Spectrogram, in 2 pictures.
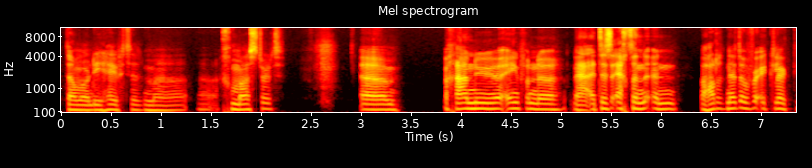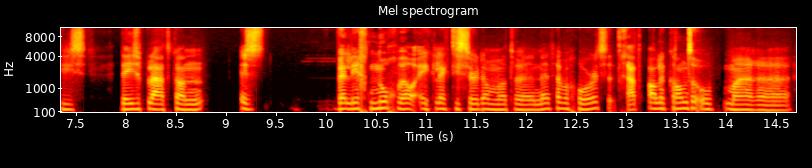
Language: Dutch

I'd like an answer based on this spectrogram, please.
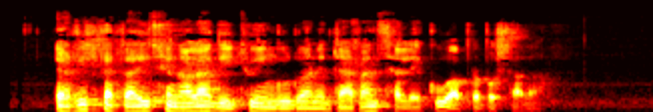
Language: Basque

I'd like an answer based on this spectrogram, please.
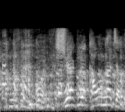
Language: Japanese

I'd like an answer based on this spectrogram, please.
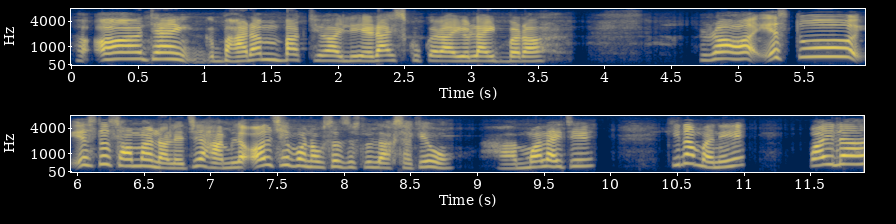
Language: Nepali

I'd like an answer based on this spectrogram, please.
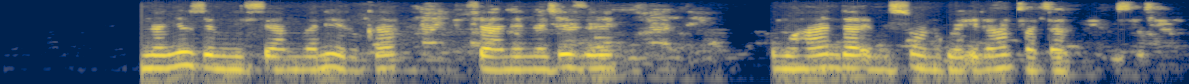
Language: Kinyarwanda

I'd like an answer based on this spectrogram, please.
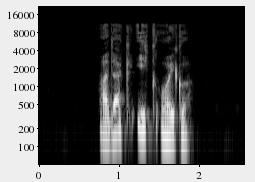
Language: Mari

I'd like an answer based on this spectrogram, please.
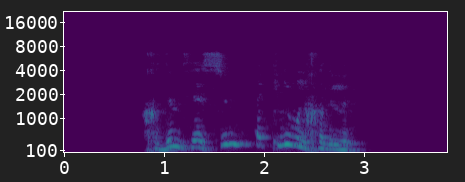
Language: Kabyle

